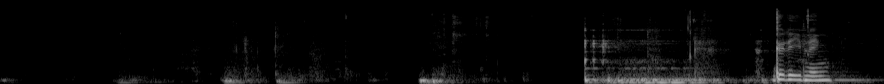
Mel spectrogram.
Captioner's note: laugh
